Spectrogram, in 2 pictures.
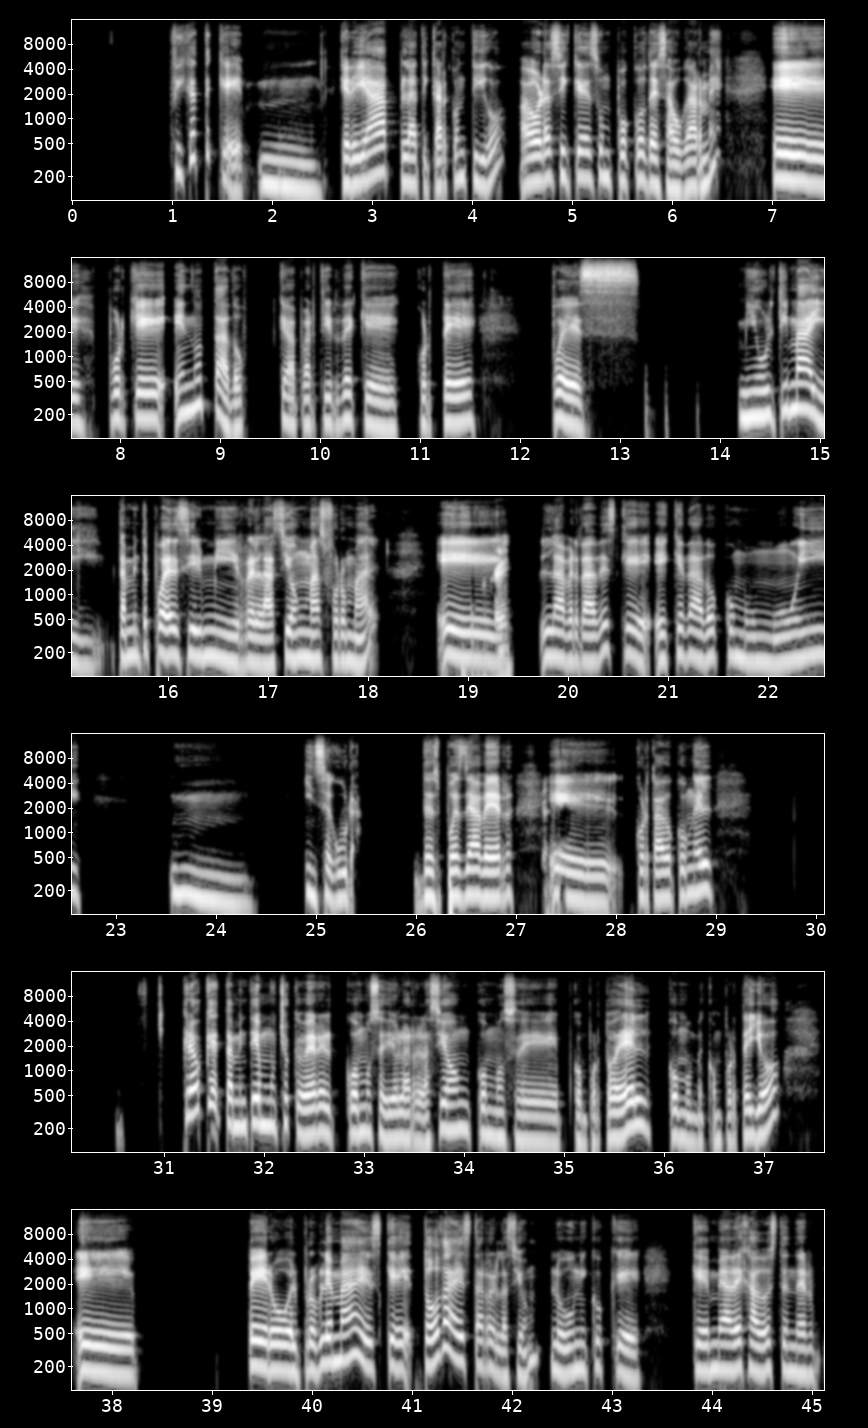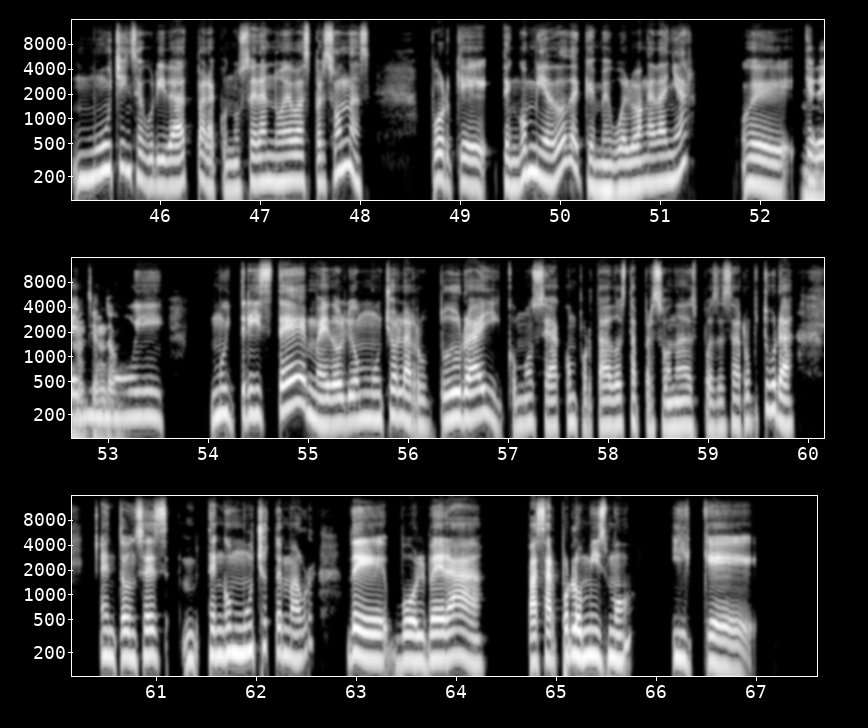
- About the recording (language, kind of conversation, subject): Spanish, advice, ¿Cómo puedo recuperar la confianza en mí después de una ruptura sentimental?
- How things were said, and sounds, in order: tapping; other noise; other background noise; unintelligible speech; "temor" said as "temaur"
